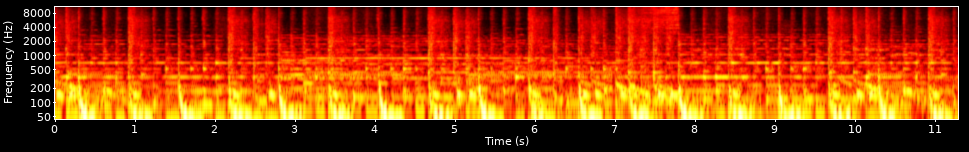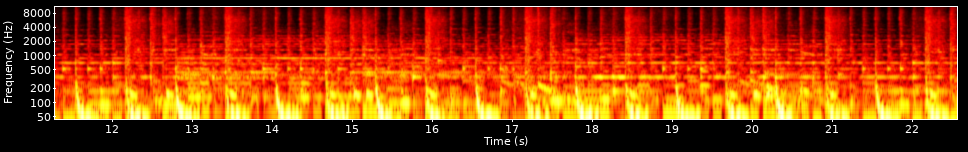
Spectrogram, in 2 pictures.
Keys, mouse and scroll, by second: 0.0 Tab, 0.0-6.1 middle drag, 3.3 Tab, 6.1 click, 6.4 Tab, 6.7-8.6 middle drag, 7.0 shift+a, 8.6 click, 10.8-12.0 middle drag, 12.0 click, 12.9 ctrl+z, 13.7 click, 14.5 middle click, 15.2-16.4 drag, 16.6 ctrl+z, 17.3 click, 17.7 click, 18.0-21.5 middle drag, 18.4 shift+a, 19.5 s, 21.5 click.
